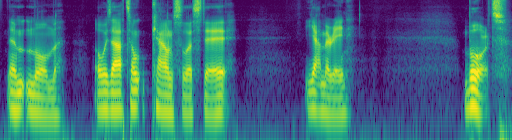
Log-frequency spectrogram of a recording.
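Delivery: broad Yorkshire storyteller spinning a cheeky Cinderella; Yorkshire accent. Pretend. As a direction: tell it like a Yorkshire lad down the working men's club. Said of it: "read it in Yorkshire".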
